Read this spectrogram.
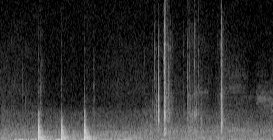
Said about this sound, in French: Je me suis permis de frapper à votre porte.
